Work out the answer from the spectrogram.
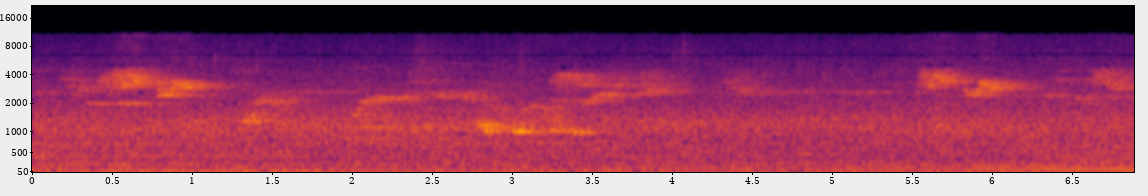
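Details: Competition male white-rumped shama, third place in Kuala Lumpur on 22 April 2012, singing bright whistled phrases that jump between high and mid pitches, with short descending slurs, partly masked by constant broadband noise.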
